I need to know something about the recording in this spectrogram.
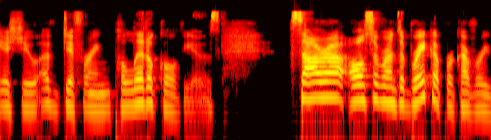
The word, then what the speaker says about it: Sara: So my first question is, do you pronounce it Sara, or is that just the American way? Is it Sara? It's Sara, actually, okay. yeah. Okay, so even in America, we should say Sara.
